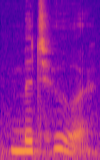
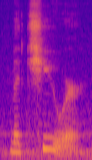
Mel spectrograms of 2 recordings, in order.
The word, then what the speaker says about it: mature: By the way, if you want to be mature, you can say it like Gaddy, my great Aunt Tess, mature, which rhymes with door, not mature, which rhymes with sewer.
